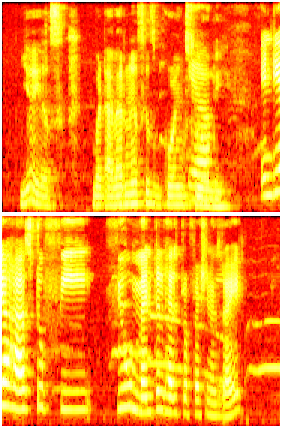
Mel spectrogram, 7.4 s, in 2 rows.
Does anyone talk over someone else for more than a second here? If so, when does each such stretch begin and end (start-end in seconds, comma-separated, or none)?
none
